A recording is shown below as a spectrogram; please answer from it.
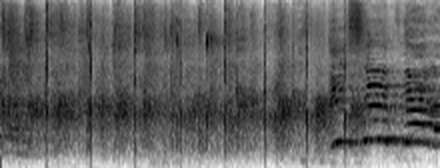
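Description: A church audience applauds loudly during a sermon on forgiveness and freedom, continuous clapping throughout with sharp individual claps standing out, and a sustained musical tone entering near the end.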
